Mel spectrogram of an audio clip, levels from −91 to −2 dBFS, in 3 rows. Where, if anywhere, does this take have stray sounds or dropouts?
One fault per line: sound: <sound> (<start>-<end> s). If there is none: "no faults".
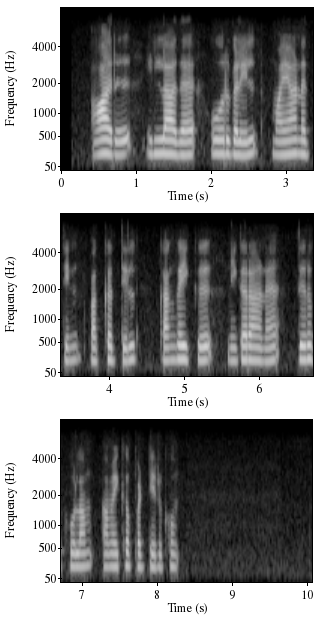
no faults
